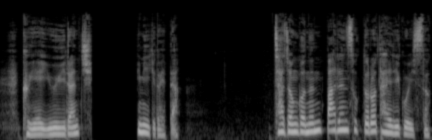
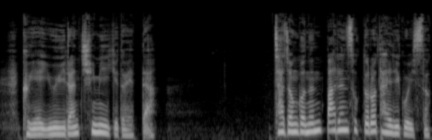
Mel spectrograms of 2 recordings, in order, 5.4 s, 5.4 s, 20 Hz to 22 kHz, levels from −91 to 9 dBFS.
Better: second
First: audio freezing; at 1 s for 0.5 s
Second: none

